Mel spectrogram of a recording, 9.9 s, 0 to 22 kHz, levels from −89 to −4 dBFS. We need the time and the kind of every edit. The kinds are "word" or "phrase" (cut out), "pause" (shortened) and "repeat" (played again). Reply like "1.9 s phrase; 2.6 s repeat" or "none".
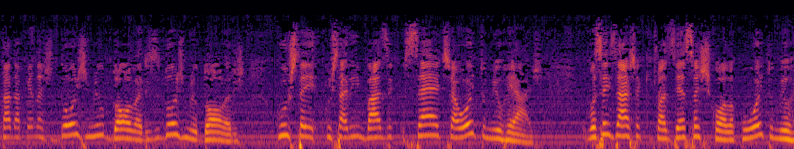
8.2 s word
